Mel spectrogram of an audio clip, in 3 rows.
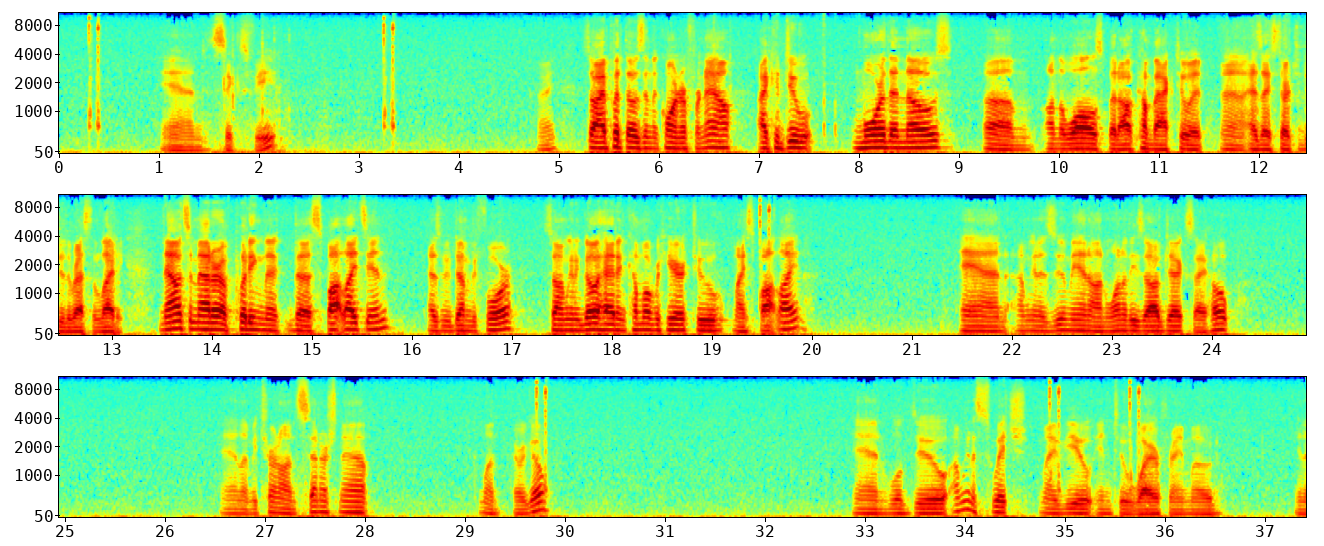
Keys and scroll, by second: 1.7 6, 2.2 Return, 6.0 Escape.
